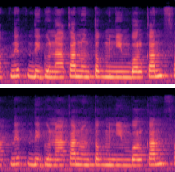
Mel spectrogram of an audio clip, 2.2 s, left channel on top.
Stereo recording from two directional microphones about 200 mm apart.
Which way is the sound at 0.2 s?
40° left (ahead or behind).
